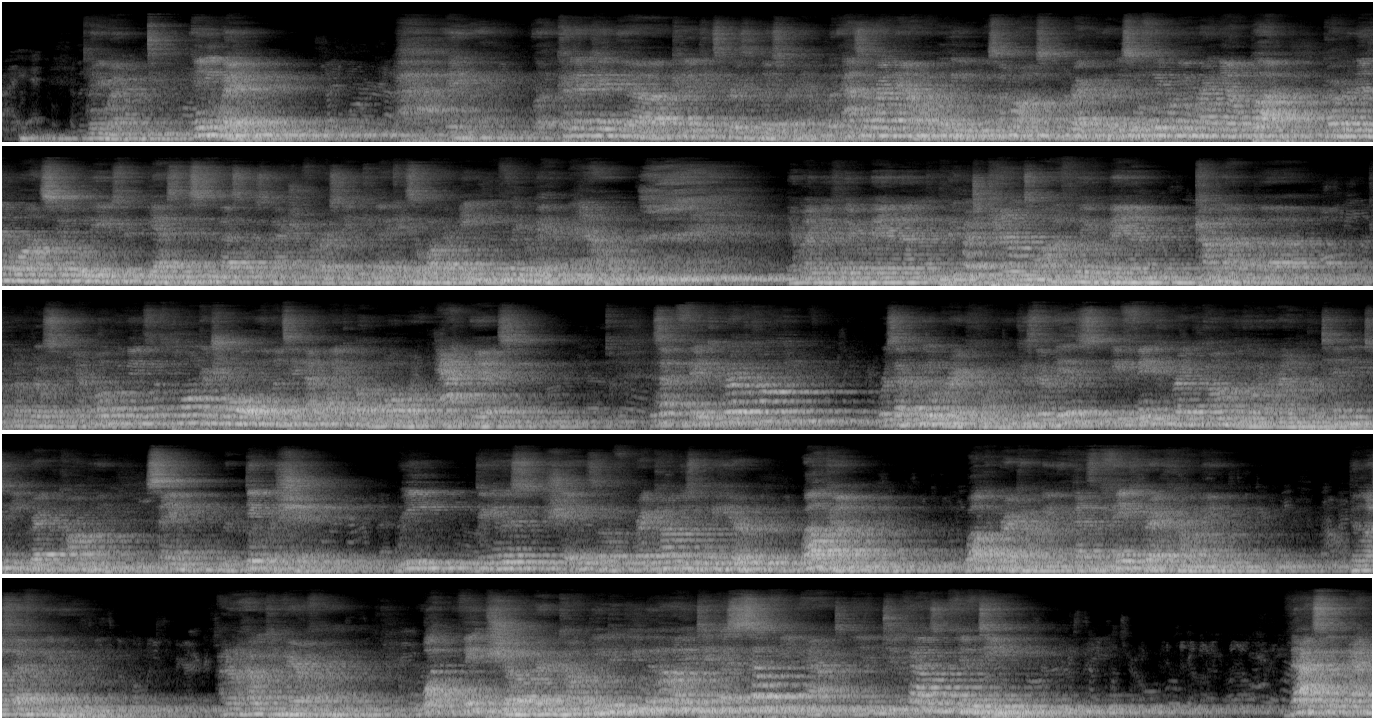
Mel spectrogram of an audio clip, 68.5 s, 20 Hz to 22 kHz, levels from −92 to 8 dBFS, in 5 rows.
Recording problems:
room echo; strong; dies away in 3 s
off-mic speech; far
background chatter; faint; throughout; 4 voices, 25 dB below the speech

